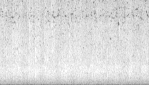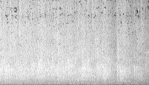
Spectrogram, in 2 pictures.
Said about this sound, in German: Ich denke, das ist einfach einen herzlichen Dank, einen Applaus nochmal wert für die, die beteiligt waren.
